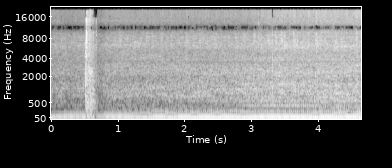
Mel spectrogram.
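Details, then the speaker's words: 1987 Pontiac Fiero GT at idle, heard near the tailpipes: deep, steady exhaust burble about 214 pulses a minute, even with no misses; healthy idle. "Oh yeah, what a great sound. Let's go give a listen back at the tail pipes to the sound coming out."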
